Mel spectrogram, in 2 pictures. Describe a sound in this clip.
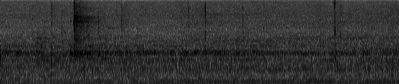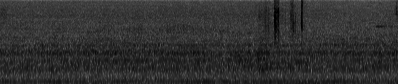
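Liquid glugs as it pours from a plastic canister into a cup.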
